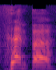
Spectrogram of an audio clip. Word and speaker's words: Lemper: En 1963 nace Ruth Limper, que es una cantante alemana. O sea, Ruth Lemper, para ser más justo en la pronunciación.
